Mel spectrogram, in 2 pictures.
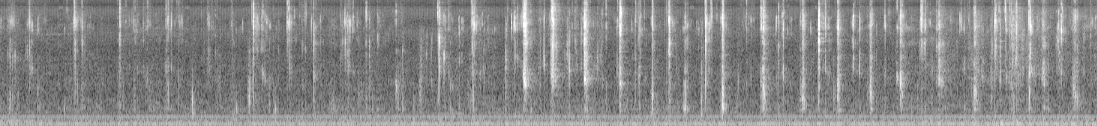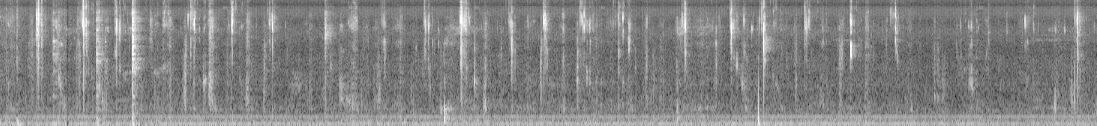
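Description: Close-miked chewing and mouth sounds of a person eating by hand, mouthfuls of puri with dum aloo: irregular wet smacks and clicks, busiest in the middle stretch and sparser near the end. A faint steady low hum runs underneath.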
